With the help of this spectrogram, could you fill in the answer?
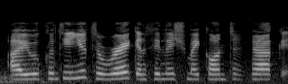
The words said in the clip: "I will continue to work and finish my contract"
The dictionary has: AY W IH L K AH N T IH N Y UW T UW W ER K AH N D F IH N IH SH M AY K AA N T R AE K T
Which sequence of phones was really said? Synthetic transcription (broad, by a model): AY W IH L K AH N T IH N Y UW T UW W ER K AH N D F IH N IH SH M AY K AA N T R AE K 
